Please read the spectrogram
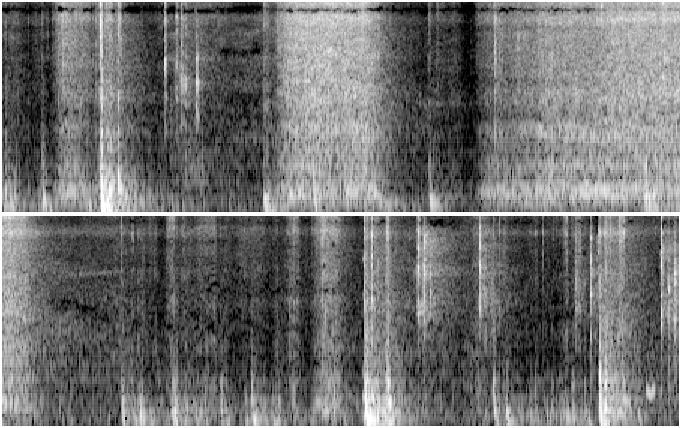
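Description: Plastic locking clips being pulled out of a large cardboard box: several sharp snaps and knocks, with two longer stretches of cardboard scraping and rubbing, about two and four seconds in.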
